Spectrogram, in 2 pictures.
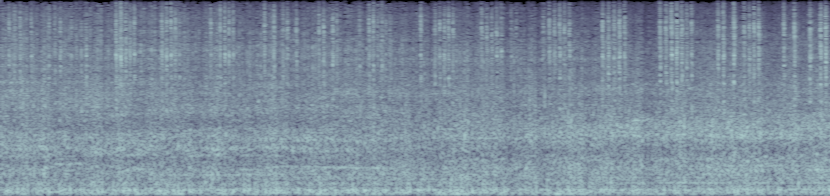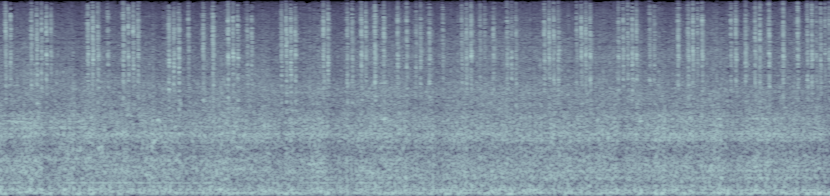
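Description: Several antique farm tractor engines running at low speed as they drive past close by: a loud, steady low rumble with rapid firing pulses.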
